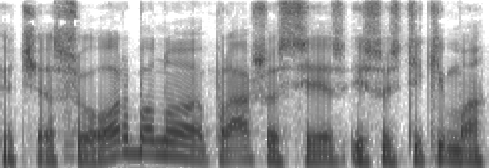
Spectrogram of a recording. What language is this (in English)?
Lithuanian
